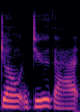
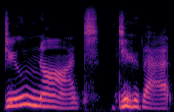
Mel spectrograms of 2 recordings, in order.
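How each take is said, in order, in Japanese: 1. 「Do not」は一つの弱い音節に短縮される。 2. 各単語が強く強調されて別々に発音される。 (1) "instead of saying don't do that" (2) "Like they emphasize every single word"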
